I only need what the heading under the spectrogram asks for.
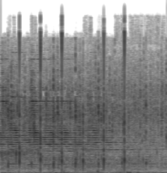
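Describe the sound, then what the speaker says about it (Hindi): Energetic applause from a large audience at a satsang gathering in Supol, Bihar, continuous clapping with scattered sharper claps over a dense background of voices. "ताली बजा दो जोरदार"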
